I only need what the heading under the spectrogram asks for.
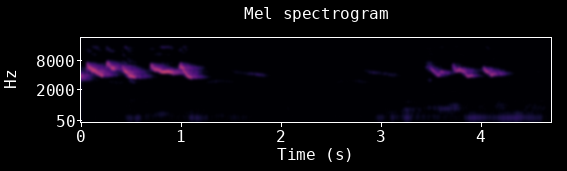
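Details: Warbling white-eye competition song for voice training: a quick phrase of high twittered notes, a silence of about two seconds, then a second shorter burst of the same chirps. The recording is clean.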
